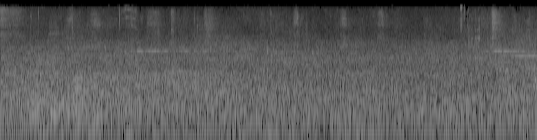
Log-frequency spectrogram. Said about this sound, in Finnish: Ja nyt me ollaan täällä rautatieaseman päähallissa. Ja nyt on vähän laantunut jo tämä aamun työmatkaliikenne. Täältähän lähtee monta junaa työmatkalaisia Helsinkiin päivittäin aamulla.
